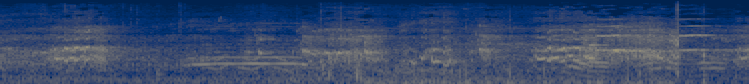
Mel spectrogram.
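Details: Several Amazon parrots, kept as pets, riled up by another parrot in a travel cage: harsh overlapping squawks and chattering calls with a few short whistled notes, in loud bursts with a brief lull near the first second.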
